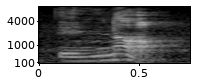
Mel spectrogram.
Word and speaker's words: ynna: Here we have the word it pronounced in Middle Cornish as inne, in them. And this became inna, the newer spelling.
